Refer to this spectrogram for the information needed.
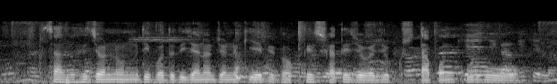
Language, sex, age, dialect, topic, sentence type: Bengali, male, 18-24, Standard Colloquial, agriculture, question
